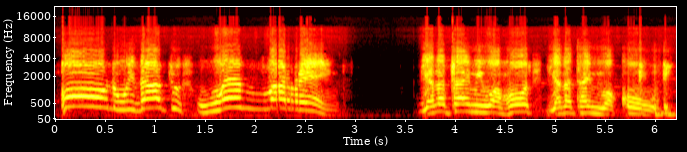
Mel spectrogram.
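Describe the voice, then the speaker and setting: A man's voice: very high-pitched, measured pace, a bit bright, no room sound, poor audio. A man preaching an impassioned sermon, speaking emphatically with repetition and often calling for responses from listeners. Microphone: phone conference call.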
